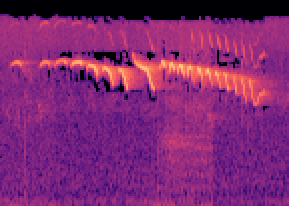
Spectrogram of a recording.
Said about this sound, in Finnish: Puukiipien ja pajulinnun laulut muistuttavat toisiaan, mutta jos näin huhtikuun alkupuolella kuulee pajulintumaista laulua, voi olla varma, että kyseessä on puukiipiä.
